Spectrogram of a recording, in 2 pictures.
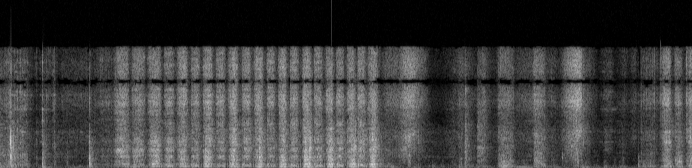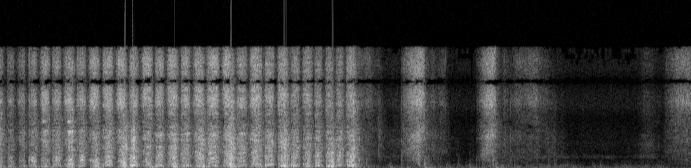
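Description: A hand file rasping back and forth across the end grain of a wooden panel clamped to a bench, taking the edge down to a scribed line. There are two long runs of quick strokes with a pause of about two seconds between them, and the filing stops a few seconds before the end.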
